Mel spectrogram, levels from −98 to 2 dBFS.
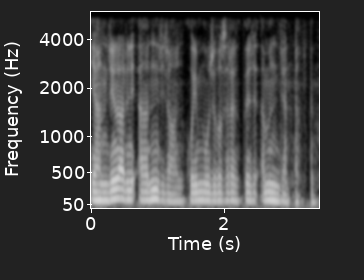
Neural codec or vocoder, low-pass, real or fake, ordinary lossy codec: autoencoder, 22.05 kHz, a latent of 192 numbers a frame, VITS, trained on many speakers; 5.4 kHz; fake; AAC, 48 kbps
